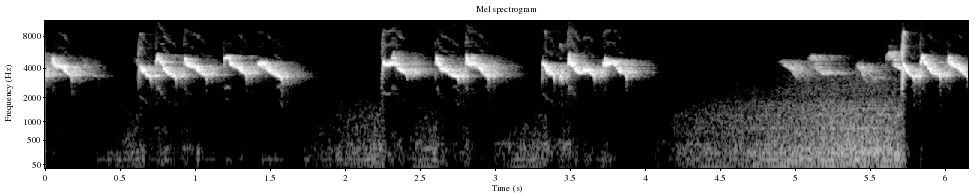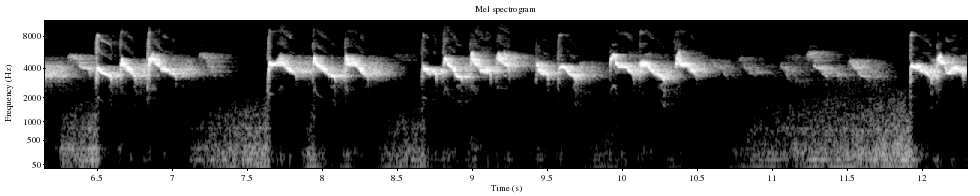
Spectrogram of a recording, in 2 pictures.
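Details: Malaysian mata puteh, an oriental white-eye, in song in Singapore during warm humid weather with sudden showers, 29 March 2023; repeated clusters of bright, high, falling chirps, with one short hissy patch midway.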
